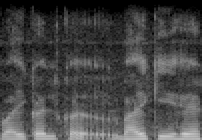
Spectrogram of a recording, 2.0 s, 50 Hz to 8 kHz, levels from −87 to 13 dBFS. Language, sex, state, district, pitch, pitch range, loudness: Hindi, male, Uttar Pradesh, Deoria, 140 Hz, 135-145 Hz, -16 LUFS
